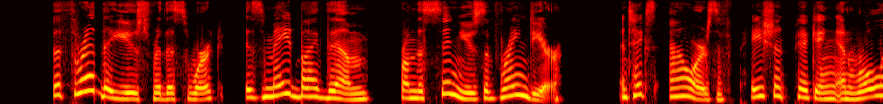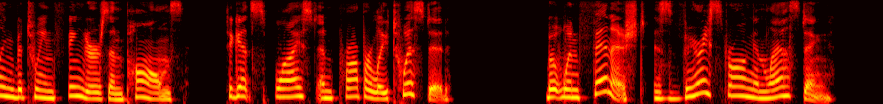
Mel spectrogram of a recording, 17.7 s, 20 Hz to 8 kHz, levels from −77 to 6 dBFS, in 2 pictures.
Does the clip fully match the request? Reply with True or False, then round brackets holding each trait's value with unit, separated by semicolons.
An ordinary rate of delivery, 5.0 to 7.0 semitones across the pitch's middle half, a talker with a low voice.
False (145 wpm; 5.5 semitones; 225 Hz)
